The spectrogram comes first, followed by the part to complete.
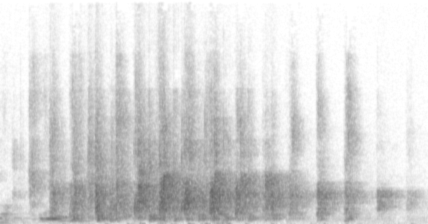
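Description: Audience applauding, starting about half a second in, strongest in the middle and dying away near the end.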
